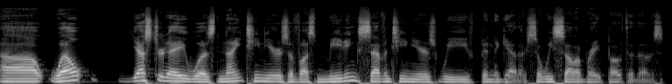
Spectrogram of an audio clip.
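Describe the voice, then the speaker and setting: A man with a plain, everyday voice, medium pitch and ordinary pitch variation at a moderate pace, on a very clean recording with a silent background. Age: 50s. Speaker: former Navy SEAL and leadership mentor. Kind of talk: casual chat.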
